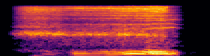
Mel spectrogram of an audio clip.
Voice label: Casting, jp; Shakmeh; kingsraid; voices heroes

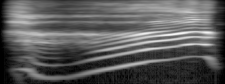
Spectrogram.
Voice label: Vox Casting jp; Hilda; kingsraid

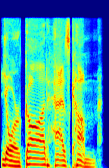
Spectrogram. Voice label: vox, en; Kain; kingsraid; voices heroes en

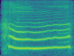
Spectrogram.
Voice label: Lavril Vox Casting, voices heroes en; kingsraid-audio

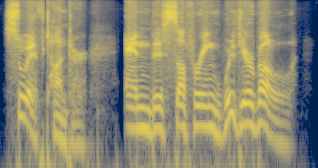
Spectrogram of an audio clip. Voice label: Vox Skill, en; kingsraid; voices heroes

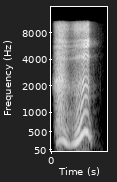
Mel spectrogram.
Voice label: Vox Casting jp; Estelle; kingsraid

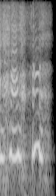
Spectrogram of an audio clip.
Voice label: Vox Happy kr; Lavril; kingsraid

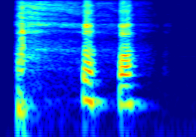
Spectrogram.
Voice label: Vox Happy jp; voices; heroes; Fluss; kings raid

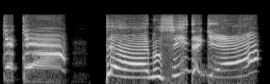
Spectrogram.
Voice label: Vox Skill jp; Lakrak; kings raid

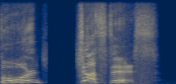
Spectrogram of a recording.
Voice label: Vox Skill, en; kingsraid; voices heroes

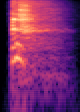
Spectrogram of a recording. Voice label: Landing, jp; Epis; kingsraid

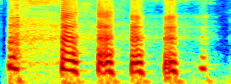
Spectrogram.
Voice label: Happy, kr, voices; heroes; Ripine; kings raid

